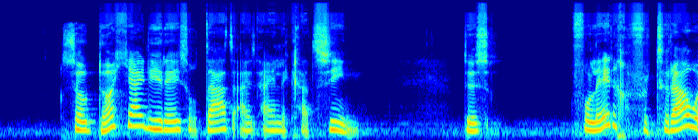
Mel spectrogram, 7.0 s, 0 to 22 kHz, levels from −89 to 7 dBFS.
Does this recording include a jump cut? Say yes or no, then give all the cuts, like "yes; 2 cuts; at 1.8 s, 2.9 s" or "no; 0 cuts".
no; 0 cuts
